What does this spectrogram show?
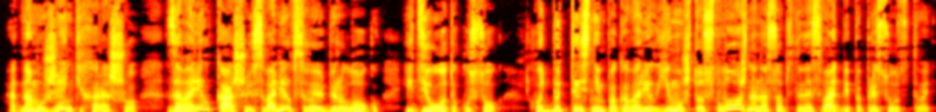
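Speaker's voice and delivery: indignant rant. A narrator's reading. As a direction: rail about him, building to a cut-off word. Distraught girl rants about her brother.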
